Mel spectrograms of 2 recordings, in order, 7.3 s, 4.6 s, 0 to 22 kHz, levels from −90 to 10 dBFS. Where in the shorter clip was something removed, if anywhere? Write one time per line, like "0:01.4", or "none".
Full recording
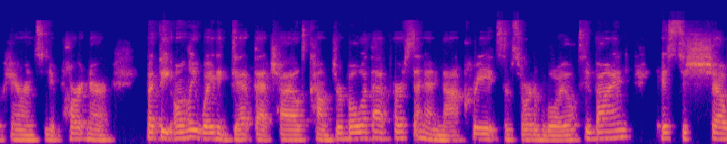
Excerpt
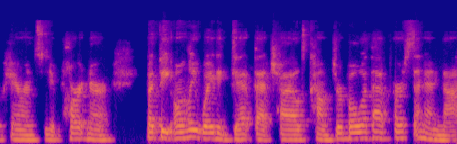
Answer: none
